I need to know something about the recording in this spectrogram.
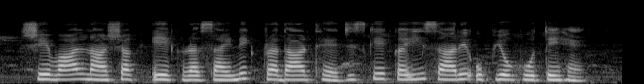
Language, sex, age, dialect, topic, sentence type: Hindi, female, 18-24, Marwari Dhudhari, agriculture, statement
